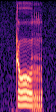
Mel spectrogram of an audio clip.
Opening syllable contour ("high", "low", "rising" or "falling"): high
